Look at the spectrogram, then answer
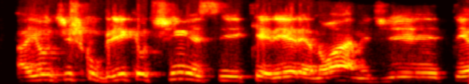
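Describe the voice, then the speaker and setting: With an ordinary speaking voice, a man talks at a fairly high pitch and ordinary pitch variation. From Brazil, Rio de Janeiro. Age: 60s. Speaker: surfboard shaper. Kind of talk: podcast interview.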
